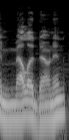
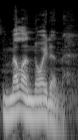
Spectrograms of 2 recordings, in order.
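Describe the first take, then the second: First: It sounds like melatonin, with an extra n. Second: It sounds like melanoidin, ending in -oidin. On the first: The speaker calls it wrong. "I always pronounce that particular malt wrong. I always say Melatonin" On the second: The speaker calls it right. "but it's melanoidin"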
